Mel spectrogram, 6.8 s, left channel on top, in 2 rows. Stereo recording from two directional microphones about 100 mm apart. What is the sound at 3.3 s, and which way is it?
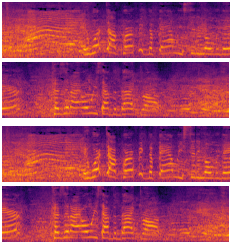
Speech, 20° right (ahead or behind).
